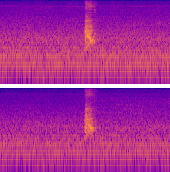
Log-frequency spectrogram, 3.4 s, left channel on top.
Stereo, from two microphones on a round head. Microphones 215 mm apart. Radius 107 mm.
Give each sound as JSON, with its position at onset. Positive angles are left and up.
{"t": 1.7, "sound": "a dog barking", "side_deg": 0, "distance_m": 1.8}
